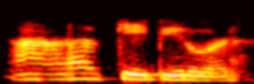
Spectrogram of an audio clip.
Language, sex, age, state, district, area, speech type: Kashmiri, female, 30-45, Jammu and Kashmir, Anantnag, rural, conversation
